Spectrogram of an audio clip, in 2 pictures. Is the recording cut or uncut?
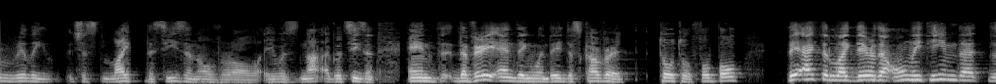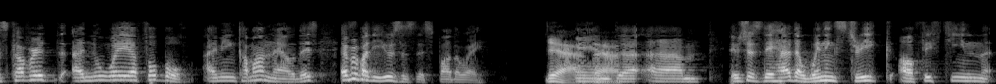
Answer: uncut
